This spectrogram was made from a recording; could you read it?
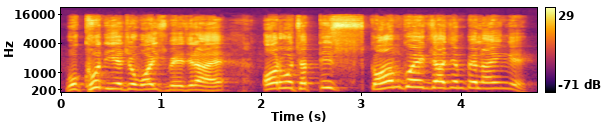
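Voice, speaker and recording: High-pitched, sarcastic, argumentative man. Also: normal speed. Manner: sarcastic, mocking; indignant, argumentative, rhetorical questions. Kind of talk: informal spoken rebuttal, addressing listeners directly.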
